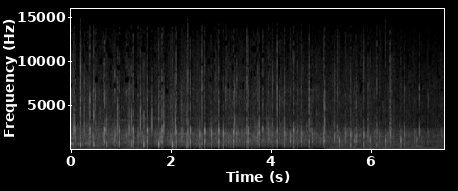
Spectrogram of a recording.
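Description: Marathon audience applauds the GDQ staff at a speedrun event, steady dense clapping from a large crowd filling the whole stretch, loud and sustained with scattered sharper claps.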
